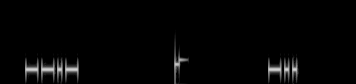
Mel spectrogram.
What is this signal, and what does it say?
Morse code, heard as a keyed tone, about 30 wpm, 700 Hz. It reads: Q D
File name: Single-Letter-Number-30wpm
